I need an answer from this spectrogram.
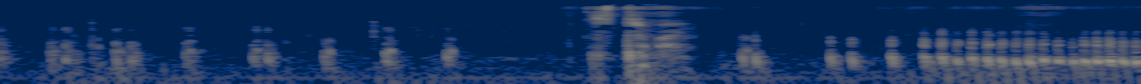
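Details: Guinea pig kept as a pet coming up to its owner: scattered short soft sounds and a sharp knock, followed by a steady, low, fast-pulsed purring rumble toward the end.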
